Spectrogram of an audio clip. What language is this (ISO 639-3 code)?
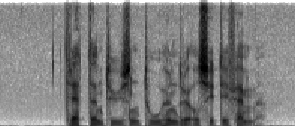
nor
